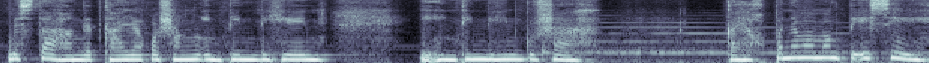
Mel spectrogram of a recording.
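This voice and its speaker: A woman's voice: medium pitch, fairly even intonation, normal speed, warm tone, soft background music, natural voice. A woman playing a devoted, hurt bride-to-be in a relationship drama, speaking emotively with a Filipino accent. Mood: defensive, devoted. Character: long-suffering, devoted bride-to-be, hurt and defensive.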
